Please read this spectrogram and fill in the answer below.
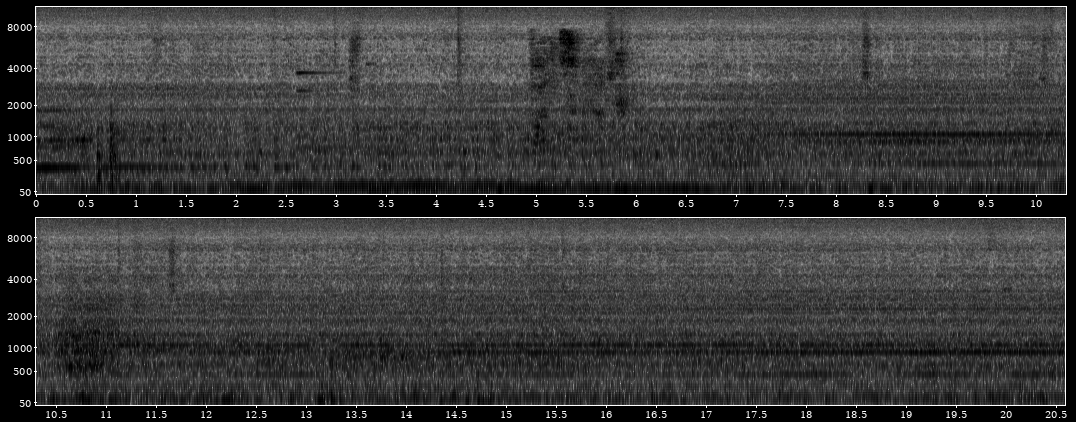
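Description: Tram running along its tracks: a steady low rumble, with a traction-motor whine that rises in pitch at the start as the tram picks up speed and then holds steady.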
